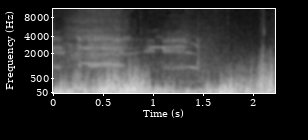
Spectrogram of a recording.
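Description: A bird calling with drawn-out, honk-like notes in the first second and a half, over a loud low rumble on the microphone.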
